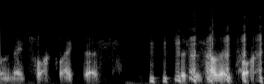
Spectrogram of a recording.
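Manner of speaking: put-on fast-talking elderly woman's way of speaking.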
